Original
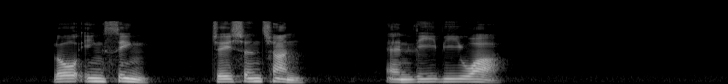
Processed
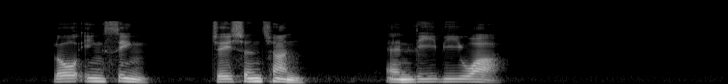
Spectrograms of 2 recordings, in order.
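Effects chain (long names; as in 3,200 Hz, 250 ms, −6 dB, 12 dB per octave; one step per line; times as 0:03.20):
0:02.44–0:04.16: tilt shelving filter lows +6 dB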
